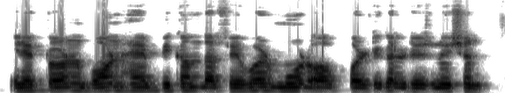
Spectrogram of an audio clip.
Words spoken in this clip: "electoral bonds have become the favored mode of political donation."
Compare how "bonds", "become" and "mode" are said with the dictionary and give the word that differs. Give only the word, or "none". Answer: bonds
